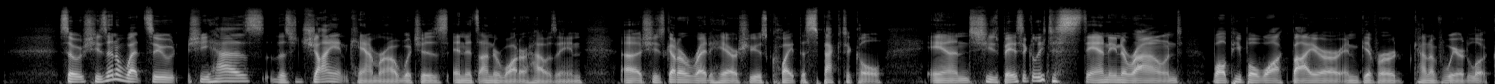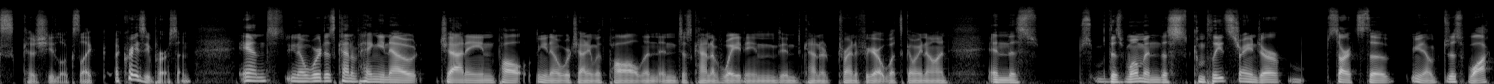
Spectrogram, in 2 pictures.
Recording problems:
none

